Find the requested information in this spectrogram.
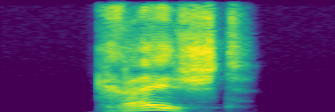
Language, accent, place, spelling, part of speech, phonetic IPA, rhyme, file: German, Germany, Berlin, kreischt, verb, [kʁaɪ̯ʃt], -aɪ̯ʃt, De-kreischt.ogg
- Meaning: inflection of kreischen: 1. third-person singular present 2. second-person plural present 3. plural imperative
